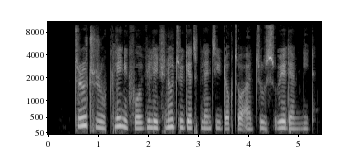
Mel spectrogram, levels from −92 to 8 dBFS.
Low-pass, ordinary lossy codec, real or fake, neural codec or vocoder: 9.9 kHz; AAC, 32 kbps; real; none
